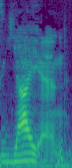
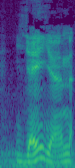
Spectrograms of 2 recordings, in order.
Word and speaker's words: Ieuan: It is Yayen. And it is spelled I-E-U-A-N. It is a Welsh name.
